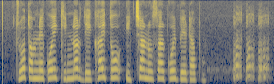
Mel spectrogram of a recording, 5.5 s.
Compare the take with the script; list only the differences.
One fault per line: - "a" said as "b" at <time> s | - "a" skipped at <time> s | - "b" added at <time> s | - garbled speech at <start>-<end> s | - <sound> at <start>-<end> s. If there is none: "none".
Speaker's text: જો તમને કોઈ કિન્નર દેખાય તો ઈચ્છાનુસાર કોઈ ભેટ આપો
- laugh at 4.7-5.4 s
